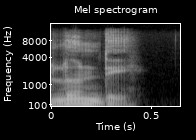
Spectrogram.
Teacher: You can kind of feel a little buzz in your nose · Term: nasal vowels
